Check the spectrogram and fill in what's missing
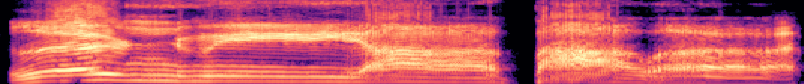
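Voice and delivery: slow, drawn-out evil sorcerer chant; hammed-up evil wizard invocation; villain incantation. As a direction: intone it like a cartoon villain summoning spirits. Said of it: "that's what he said".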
